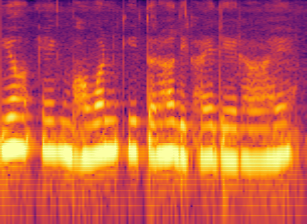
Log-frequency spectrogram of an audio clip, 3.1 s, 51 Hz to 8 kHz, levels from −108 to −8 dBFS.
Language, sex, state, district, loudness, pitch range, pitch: Hindi, female, West Bengal, Alipurduar, -14 LUFS, 230-265 Hz, 250 Hz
